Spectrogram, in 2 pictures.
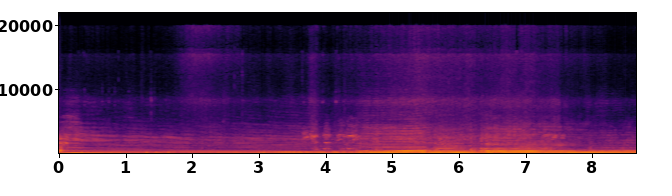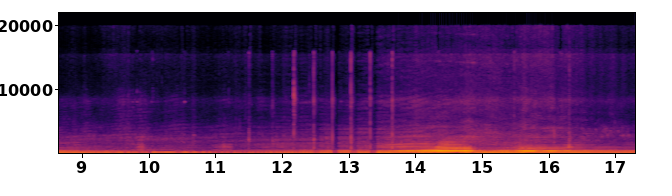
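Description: Racing motorcycles, including a Kawasaki ZX6, scream past at Kirkistown circuit in Northern Ireland, engines rising and falling in pitch as several bikes approach and pull away, loud and sustained.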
